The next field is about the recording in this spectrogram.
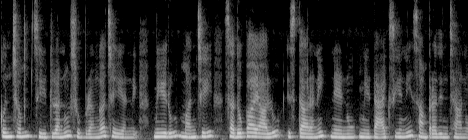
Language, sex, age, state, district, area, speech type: Telugu, female, 18-30, Andhra Pradesh, Guntur, urban, spontaneous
